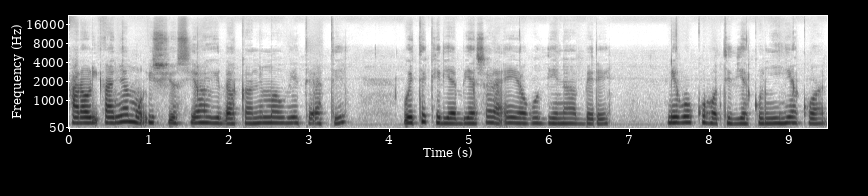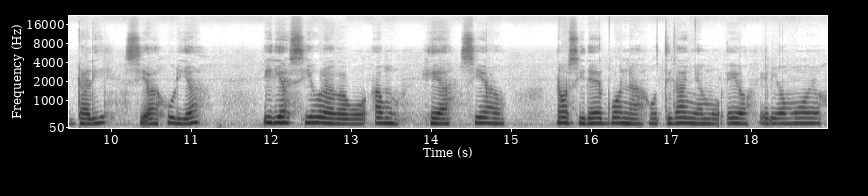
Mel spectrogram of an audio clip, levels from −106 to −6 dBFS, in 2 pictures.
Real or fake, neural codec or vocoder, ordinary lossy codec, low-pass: fake; codec, 44.1 kHz, 7.8 kbps, Pupu-Codec; none; none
